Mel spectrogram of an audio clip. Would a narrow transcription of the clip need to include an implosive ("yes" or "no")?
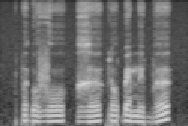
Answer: yes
